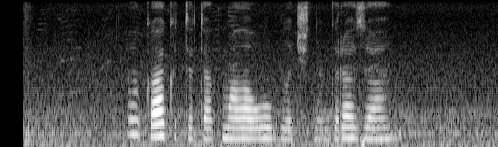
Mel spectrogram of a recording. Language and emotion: Russian, sad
